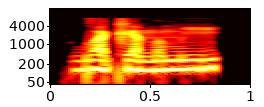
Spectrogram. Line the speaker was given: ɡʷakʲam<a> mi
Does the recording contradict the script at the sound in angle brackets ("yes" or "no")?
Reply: yes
